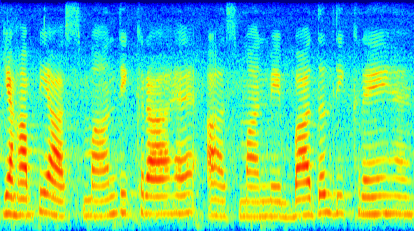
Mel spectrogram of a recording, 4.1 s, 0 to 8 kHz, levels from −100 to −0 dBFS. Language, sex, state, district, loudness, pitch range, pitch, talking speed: Hindi, female, Punjab, Pathankot, -20 LUFS, 200-235 Hz, 225 Hz, 175 wpm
